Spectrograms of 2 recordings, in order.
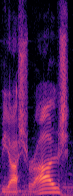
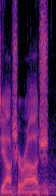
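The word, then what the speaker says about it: Y'Shaarj: But picks up Starfire and Mark of Yasharaj. Somehow pronounced Yasharaj. Yasharaj. That's actually correct. It's not Yashar. Yeah, well, there's a J on the end. It's a J silent.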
